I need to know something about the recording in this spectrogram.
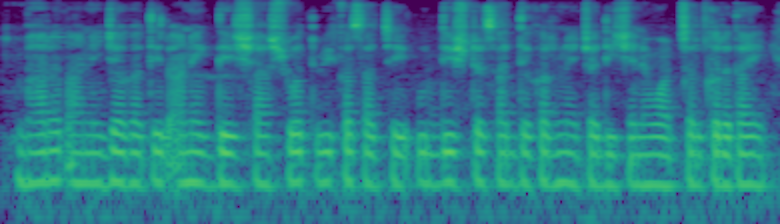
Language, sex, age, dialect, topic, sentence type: Marathi, male, 25-30, Northern Konkan, agriculture, statement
